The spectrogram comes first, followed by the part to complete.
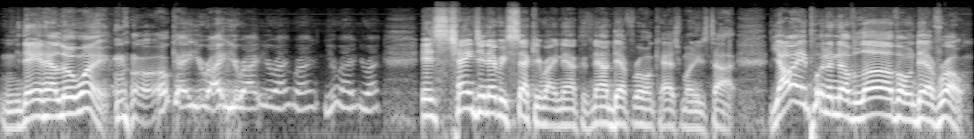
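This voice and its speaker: A middle-aged man hosting a casual livestream, reading viewer comments and news aloud in a playful, animated way. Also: a little high, a little fast. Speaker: show host. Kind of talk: casual live-stream commentary.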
